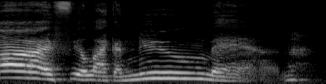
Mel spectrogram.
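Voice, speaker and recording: In a put-on character voice, a woman speaks high and husky with lively intonation. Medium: read story. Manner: polite, gentle.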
